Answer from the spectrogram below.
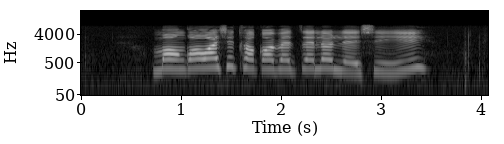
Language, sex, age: Tsonga, female, 23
